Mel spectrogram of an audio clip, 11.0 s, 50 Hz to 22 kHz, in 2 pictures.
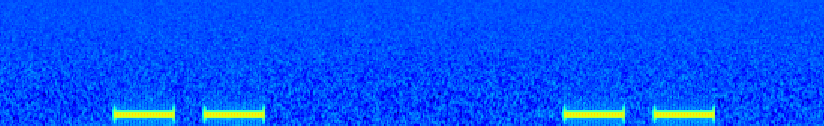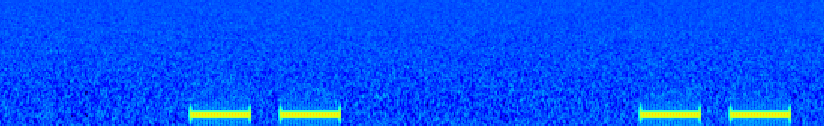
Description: Telephone call progress tone (as in the UK, Ireland, Australia and similar networks), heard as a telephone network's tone, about 400, 450 Hz. Ringback tone.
